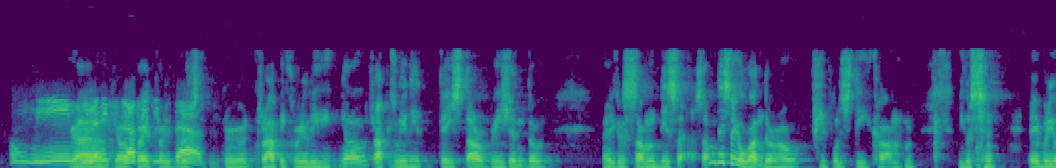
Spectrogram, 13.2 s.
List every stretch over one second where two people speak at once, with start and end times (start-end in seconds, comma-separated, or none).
0.9-2.5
